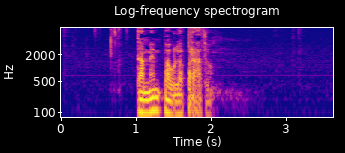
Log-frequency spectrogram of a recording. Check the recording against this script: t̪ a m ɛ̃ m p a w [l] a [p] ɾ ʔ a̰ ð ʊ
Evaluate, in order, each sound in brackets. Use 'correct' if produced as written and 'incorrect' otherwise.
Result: correct, correct

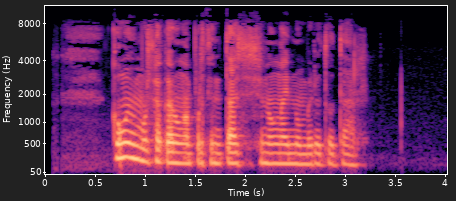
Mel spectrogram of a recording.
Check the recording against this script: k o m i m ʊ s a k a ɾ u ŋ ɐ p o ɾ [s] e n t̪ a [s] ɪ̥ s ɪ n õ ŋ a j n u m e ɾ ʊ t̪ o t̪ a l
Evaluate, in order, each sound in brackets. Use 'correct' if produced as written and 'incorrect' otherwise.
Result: incorrect, incorrect

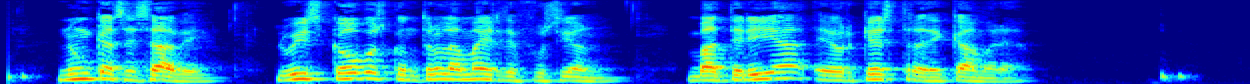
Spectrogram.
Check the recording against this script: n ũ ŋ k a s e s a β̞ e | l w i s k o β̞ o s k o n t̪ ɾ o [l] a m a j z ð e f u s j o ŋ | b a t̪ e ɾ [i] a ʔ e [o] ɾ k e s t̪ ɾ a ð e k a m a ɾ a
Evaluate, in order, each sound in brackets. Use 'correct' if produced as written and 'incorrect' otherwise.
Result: correct, correct, correct

